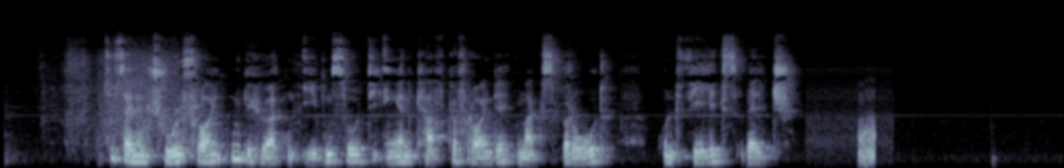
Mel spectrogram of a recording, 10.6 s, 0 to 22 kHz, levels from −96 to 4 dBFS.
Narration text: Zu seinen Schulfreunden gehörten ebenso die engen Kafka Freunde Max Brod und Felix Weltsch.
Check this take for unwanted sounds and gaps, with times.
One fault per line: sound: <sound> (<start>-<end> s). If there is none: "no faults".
sound: laugh (8.6-8.8 s)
